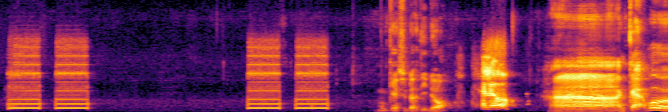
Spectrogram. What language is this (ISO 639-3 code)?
msa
